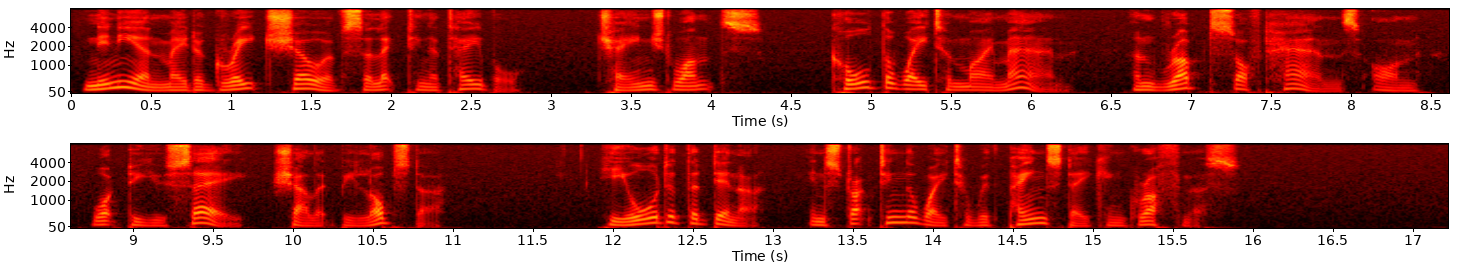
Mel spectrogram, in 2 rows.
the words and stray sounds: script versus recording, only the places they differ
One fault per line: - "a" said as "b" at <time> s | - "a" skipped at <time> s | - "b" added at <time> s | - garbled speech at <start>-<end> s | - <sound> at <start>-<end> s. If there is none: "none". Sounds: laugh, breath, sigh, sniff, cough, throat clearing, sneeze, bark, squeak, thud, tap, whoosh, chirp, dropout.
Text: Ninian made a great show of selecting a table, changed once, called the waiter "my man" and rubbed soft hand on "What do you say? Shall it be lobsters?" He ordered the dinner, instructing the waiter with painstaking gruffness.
- "hand" said as "hands" at 7.5 s
- "lobsters" said as "lobster" at 10.4 s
